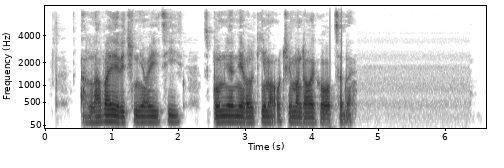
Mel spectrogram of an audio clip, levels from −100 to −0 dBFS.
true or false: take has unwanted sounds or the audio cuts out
false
